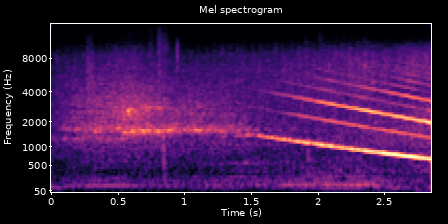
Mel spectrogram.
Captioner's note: siren wails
